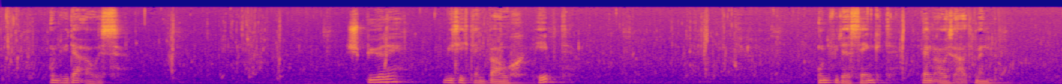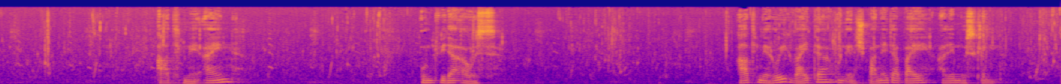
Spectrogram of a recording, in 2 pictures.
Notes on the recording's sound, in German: eine 30-minütige Aufnahme des Tegernsees mit Enten und Vogelgezwitscher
